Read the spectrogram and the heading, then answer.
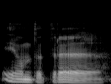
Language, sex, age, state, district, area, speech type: Sanskrit, male, 18-30, Karnataka, Chikkamagaluru, urban, spontaneous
